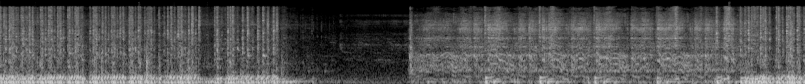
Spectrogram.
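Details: Reliant Scimitar GTE first start after about 25 years off the road, previously seized pistons, ignition timing reset, wrong carburettor, weak compression: starter whirrs, engine catches and settles into a steady, slightly rough idle with a few blips; it runs.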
